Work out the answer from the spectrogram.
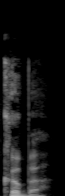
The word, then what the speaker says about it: Cuba: history of this city, known to most Cubans as Cuba, pronounced Kuba.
